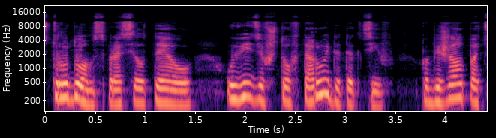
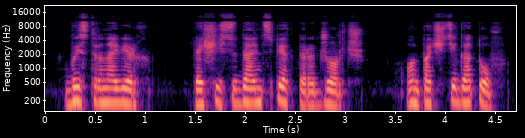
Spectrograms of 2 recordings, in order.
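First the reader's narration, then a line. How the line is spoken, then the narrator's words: Quiet order. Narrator (Russian): тихо приказал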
